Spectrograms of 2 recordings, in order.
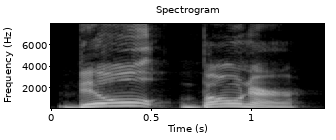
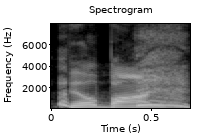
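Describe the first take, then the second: First: The name's vowel sounds like the one in 'bone'. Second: The name's vowel sounds like the one in 'bonnet'. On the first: The speaker calls it wrong. "not Boner" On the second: The speaker calls it right. "That's Bonner"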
